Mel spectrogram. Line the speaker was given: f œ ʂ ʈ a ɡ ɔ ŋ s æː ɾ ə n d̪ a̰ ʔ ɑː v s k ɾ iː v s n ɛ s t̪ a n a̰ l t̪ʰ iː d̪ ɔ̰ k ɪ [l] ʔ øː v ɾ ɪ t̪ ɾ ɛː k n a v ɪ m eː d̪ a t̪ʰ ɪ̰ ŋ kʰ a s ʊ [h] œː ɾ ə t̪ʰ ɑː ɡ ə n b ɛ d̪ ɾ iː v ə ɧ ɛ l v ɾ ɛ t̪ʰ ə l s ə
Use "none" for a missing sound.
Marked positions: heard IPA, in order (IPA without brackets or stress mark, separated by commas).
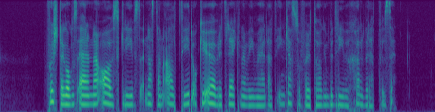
none, f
